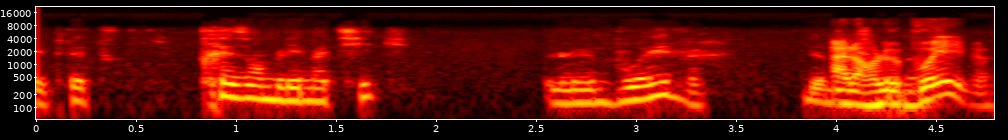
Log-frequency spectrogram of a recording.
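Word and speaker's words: B'Wave: It's called Wave. You can pronounce it B-Wave, but you'll be wrong. Let's get back to the name. Why is the trick pronounced wave? The answer is because it is a contraction of the word brainwave. And so it is properly pronounced wave.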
